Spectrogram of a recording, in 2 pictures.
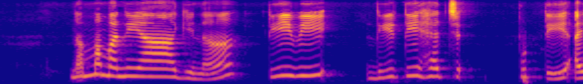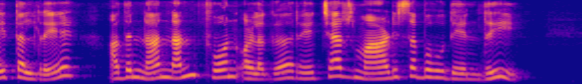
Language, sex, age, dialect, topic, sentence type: Kannada, female, 60-100, Central, banking, question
